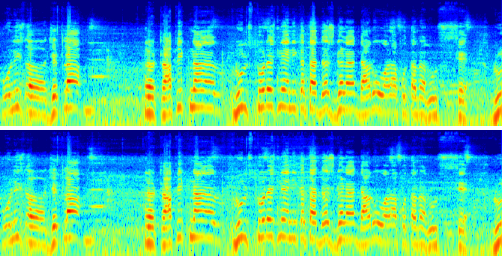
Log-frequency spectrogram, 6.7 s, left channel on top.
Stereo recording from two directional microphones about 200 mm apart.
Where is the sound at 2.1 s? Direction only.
25° left (ahead or behind).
